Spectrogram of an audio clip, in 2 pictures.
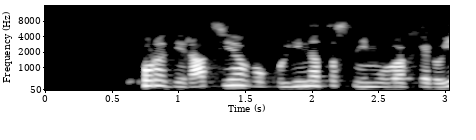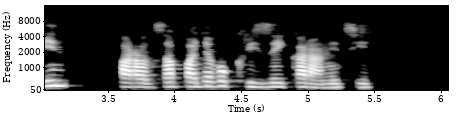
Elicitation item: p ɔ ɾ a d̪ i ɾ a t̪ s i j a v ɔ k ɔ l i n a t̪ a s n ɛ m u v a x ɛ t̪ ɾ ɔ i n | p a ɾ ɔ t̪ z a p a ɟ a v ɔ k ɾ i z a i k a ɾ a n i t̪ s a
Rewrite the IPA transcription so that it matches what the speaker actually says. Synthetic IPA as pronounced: p ɔ ɾ a d̪ i ɾ a t̪ s i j a v ɔ k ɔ l i n a t̪ a s n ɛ m u v a x ɛ ɾ ɔ i n | p a ɾ ɔ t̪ z a p a ɟ a v ɔ k ɾ i z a i k a ɾ a n i t̪ s i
